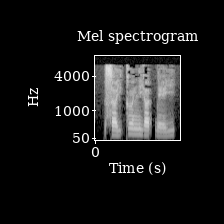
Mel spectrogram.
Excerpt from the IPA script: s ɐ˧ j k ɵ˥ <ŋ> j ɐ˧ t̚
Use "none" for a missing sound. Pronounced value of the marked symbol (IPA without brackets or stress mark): n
